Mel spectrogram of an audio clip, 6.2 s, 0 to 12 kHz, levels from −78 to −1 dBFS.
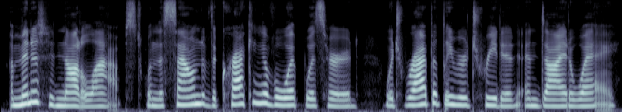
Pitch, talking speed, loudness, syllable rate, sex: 220 Hz, 210 wpm, -18 LUFS, 5.5 syllables/s, female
